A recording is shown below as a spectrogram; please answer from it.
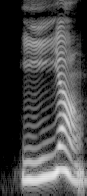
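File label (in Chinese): "yīyàng", Mandarin; tone changes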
